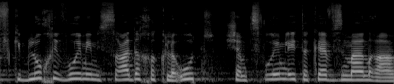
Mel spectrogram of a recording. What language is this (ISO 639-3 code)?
heb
